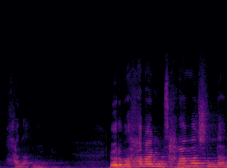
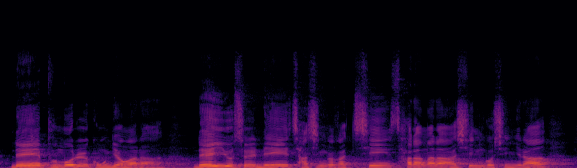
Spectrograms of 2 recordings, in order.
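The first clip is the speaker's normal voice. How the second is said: slow, measured recitation of scripture; scripture reading; 4 semitones lower, slower than usual. Acted. Pastor leading the congregation in a slow scripture reading. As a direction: read it aloud slowly, like reciting the Bible together.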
